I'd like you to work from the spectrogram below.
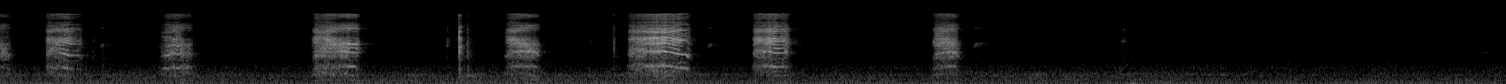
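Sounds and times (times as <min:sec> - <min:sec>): harsh bird calls: 0:00.0 - 0:02.0, 0:03.1 - 0:03.7, 0:05.0 - 0:05.5, 0:06.2 - 0:08.0, 0:09.3 - 0:09.9.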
